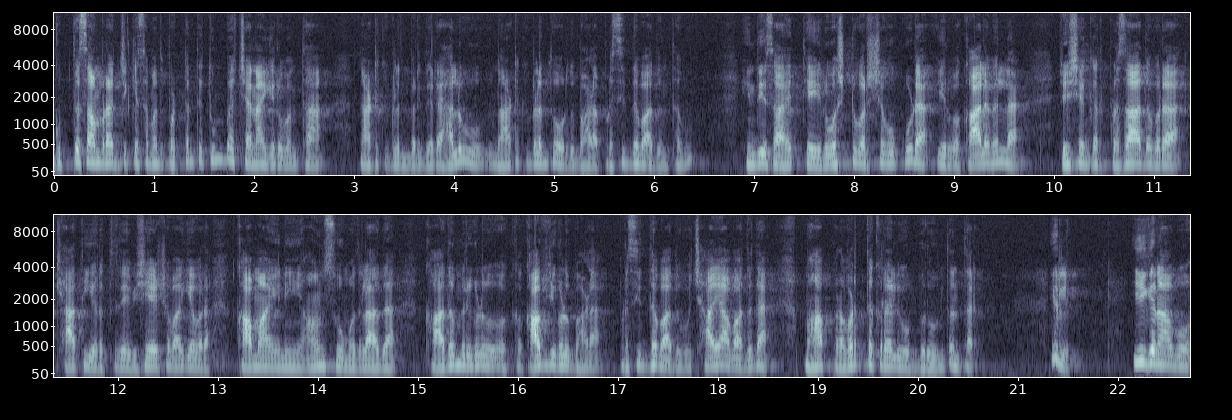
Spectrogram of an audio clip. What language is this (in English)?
Kannada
